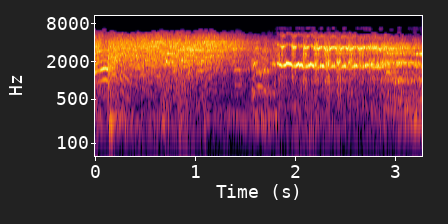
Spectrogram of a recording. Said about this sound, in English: What's that? Heavenly days, a runaway horse in this day and age. Hey, it must have busted loose from a delivery wagon.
